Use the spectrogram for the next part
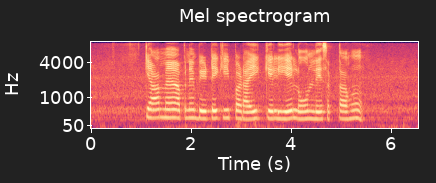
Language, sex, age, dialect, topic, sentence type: Hindi, female, 18-24, Marwari Dhudhari, banking, question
